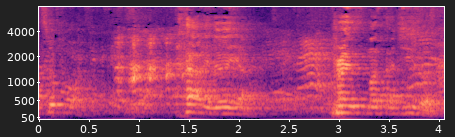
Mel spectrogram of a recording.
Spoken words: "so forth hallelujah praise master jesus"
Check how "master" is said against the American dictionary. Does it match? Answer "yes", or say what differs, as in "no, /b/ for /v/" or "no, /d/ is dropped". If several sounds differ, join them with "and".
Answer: no, /s/ is dropped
